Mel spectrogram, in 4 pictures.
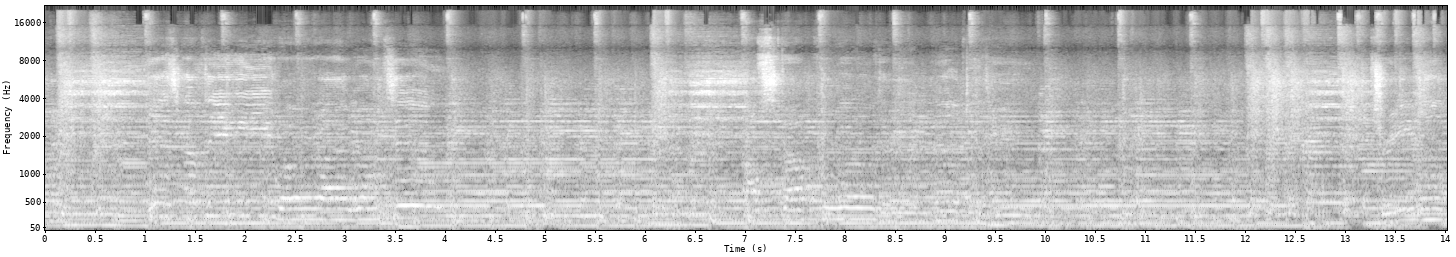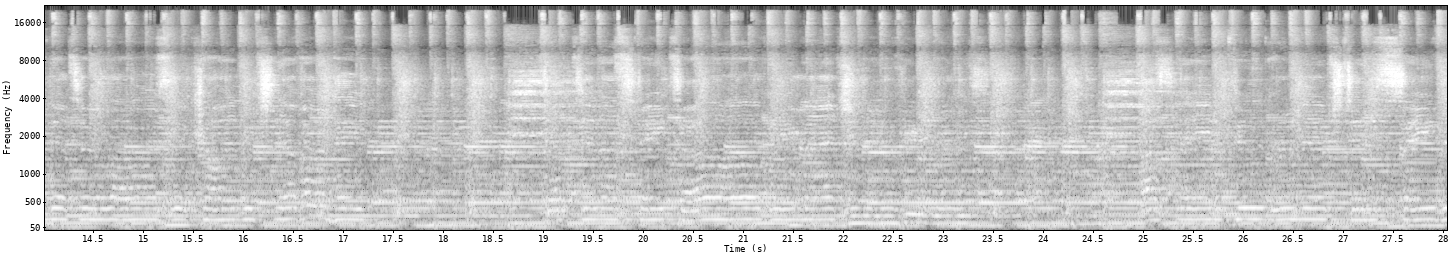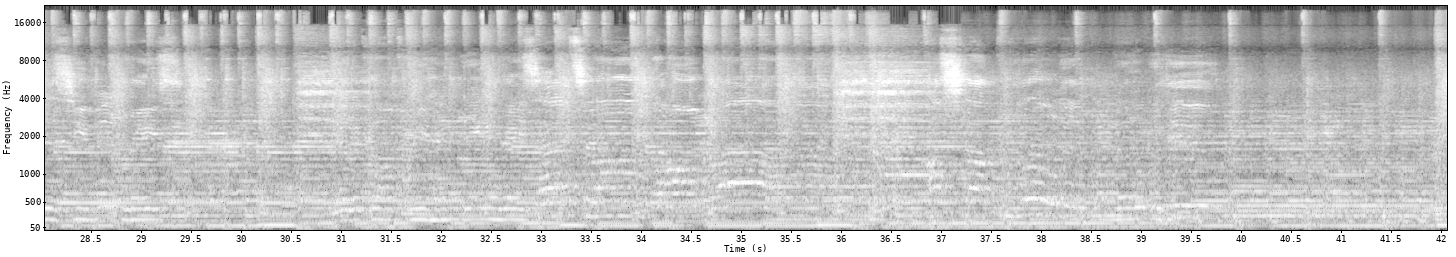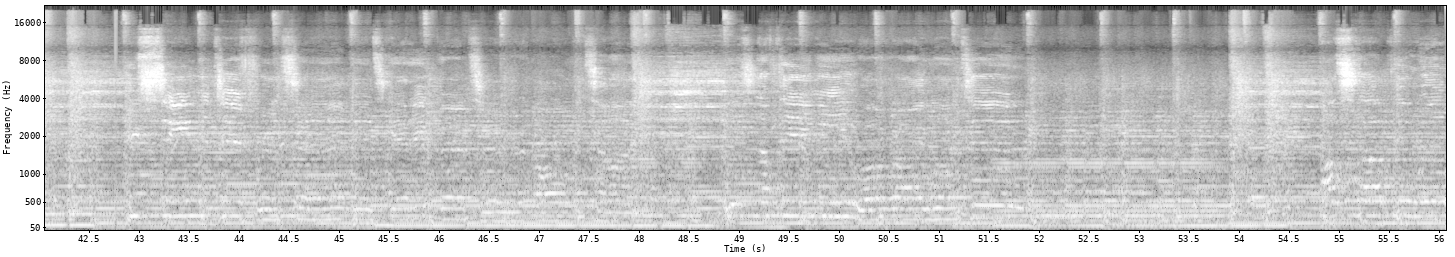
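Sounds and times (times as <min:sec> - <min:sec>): bass guitar: 0:00.0 - 0:56.0
drums: 0:00.0 - 0:56.0
electric guitar: 0:00.0 - 0:56.0.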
